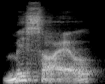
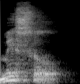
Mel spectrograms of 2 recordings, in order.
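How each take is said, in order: First: "Missile" as MISS-ile, rising; British "Missile", ending like aisle; British pronunciation. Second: "missile" as MISS-ul, falling; American "missile", like whistle; American pronunciation. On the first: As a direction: give "Missile" a long I ending. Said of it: "in the U K". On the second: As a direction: weaken the last vowel of "missile". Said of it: "in the U S". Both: Shown as a demonstration.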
